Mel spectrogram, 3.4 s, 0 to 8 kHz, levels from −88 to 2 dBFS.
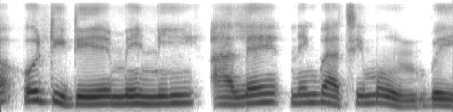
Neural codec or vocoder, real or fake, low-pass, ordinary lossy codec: codec, 16 kHz, about 1 kbps, DyCAST, with the encoder's durations; fake; 7.2 kHz; none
